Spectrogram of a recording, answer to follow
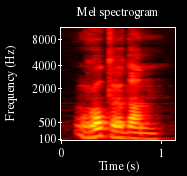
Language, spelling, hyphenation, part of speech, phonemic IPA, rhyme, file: Dutch, Rotterdam, Rot‧ter‧dam, proper noun, /ˌrɔ.tərˈdɑm/, -ɑm, Nl-Rotterdam.ogg
- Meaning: Rotterdam (a city and municipality of South Holland, Netherlands)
